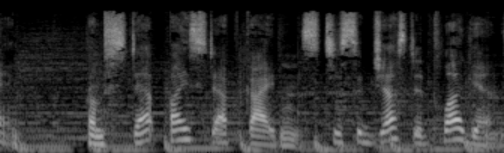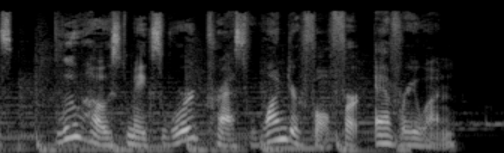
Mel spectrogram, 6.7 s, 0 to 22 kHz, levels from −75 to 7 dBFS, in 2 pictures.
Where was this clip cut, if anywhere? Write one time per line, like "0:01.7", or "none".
none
